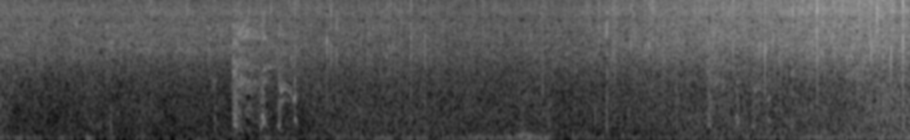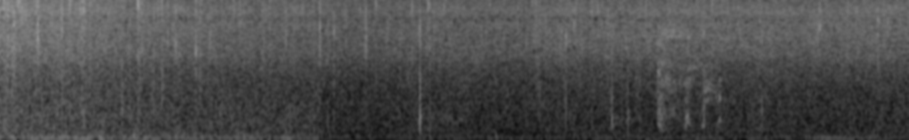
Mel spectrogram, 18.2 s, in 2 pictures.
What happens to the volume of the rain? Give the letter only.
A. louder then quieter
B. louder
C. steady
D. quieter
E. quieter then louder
A.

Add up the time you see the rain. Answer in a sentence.
You can hear the rain for 18 seconds altogether.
